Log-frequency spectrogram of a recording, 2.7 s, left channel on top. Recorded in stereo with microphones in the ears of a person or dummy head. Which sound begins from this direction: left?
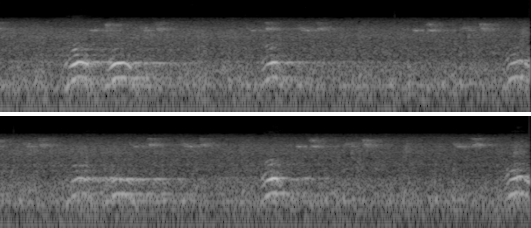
A dog barking, at 0.3 s.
